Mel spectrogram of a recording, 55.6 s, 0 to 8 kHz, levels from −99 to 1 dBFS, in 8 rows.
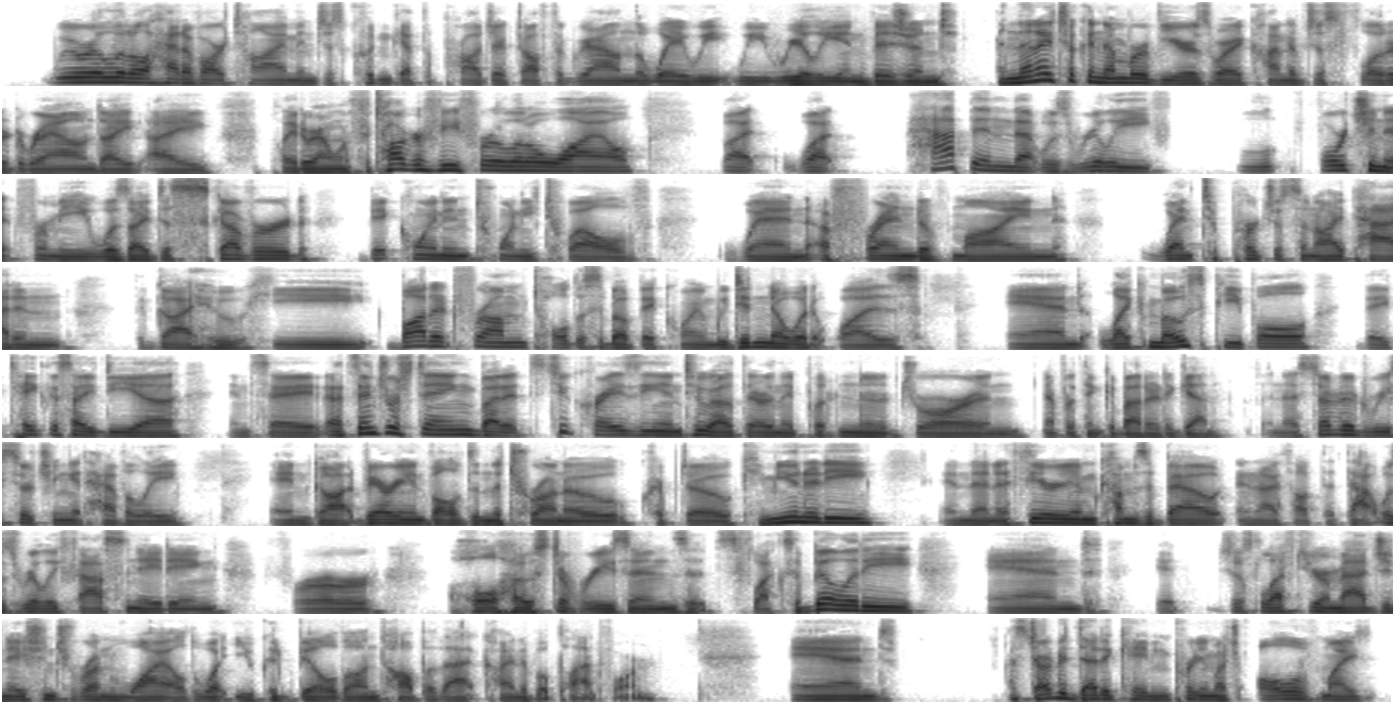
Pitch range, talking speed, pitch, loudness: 105-130 Hz, 205 wpm, 110 Hz, -23 LUFS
